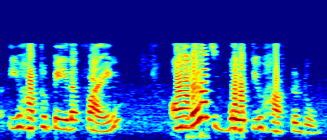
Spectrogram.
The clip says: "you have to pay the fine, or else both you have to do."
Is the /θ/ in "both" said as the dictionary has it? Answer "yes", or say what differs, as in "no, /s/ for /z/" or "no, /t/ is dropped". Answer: no, /t/ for /θ/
